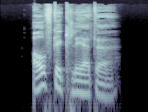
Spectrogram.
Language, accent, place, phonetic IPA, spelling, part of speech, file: German, Germany, Berlin, [ˈaʊ̯fɡəˌklɛːɐ̯tə], aufgeklärte, adjective, De-aufgeklärte.ogg
- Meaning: inflection of aufgeklärt: 1. strong/mixed nominative/accusative feminine singular 2. strong nominative/accusative plural 3. weak nominative all-gender singular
